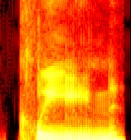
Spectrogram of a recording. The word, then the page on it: clean: American English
